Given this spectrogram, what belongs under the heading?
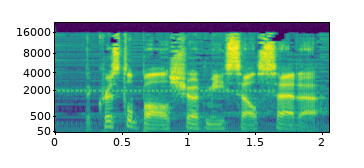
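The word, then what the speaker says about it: Celceta: The crystal ball showed me Salsetta, which is not spelled right, but at least they... phonetically, they got it right. It's supposed to be with a C.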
